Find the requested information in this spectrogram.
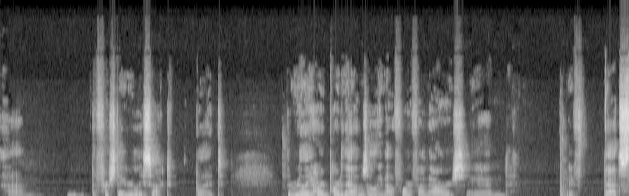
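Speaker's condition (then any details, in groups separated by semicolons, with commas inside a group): No condition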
